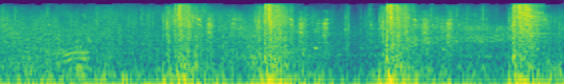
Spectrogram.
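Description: A heavy gun fires loud bursts of shots.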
